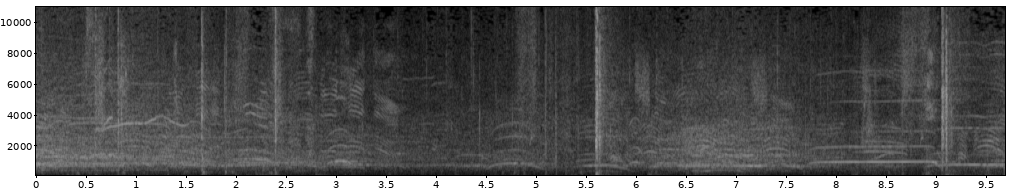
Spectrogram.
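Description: Punches and kicks thud against a body.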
